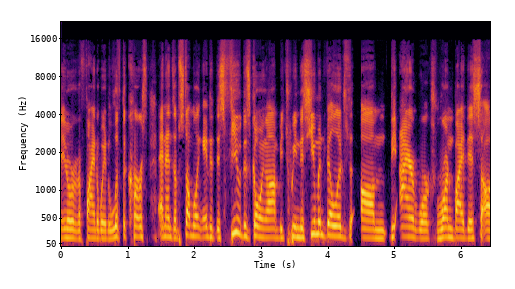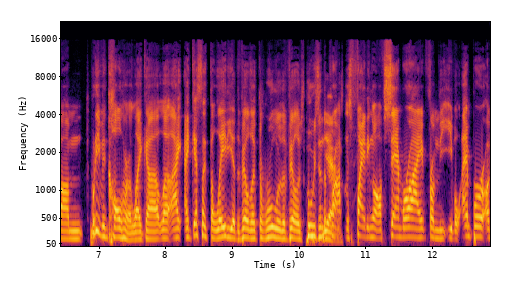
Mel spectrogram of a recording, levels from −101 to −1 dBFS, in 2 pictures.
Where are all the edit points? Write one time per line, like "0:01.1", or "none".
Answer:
0:06.8
0:10.1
